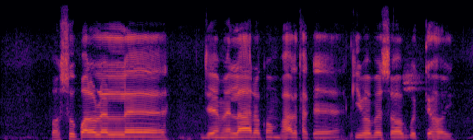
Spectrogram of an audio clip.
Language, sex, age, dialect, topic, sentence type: Bengali, male, 18-24, Jharkhandi, agriculture, statement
